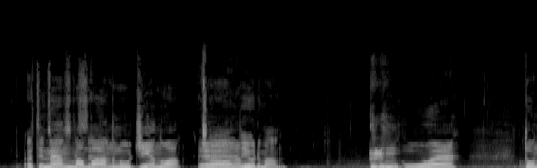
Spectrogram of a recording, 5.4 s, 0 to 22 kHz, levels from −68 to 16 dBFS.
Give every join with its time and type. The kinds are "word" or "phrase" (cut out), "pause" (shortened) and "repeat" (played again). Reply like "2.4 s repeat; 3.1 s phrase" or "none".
1.9 s pause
